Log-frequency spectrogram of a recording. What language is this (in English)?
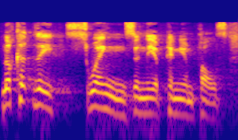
English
